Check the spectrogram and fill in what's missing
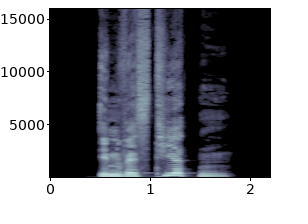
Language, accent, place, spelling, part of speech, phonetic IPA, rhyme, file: German, Germany, Berlin, investierten, adjective / verb, [ɪnvɛsˈtiːɐ̯tn̩], -iːɐ̯tn̩, De-investierten.ogg
- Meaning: inflection of investieren: 1. first/third-person plural preterite 2. first/third-person plural subjunctive II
